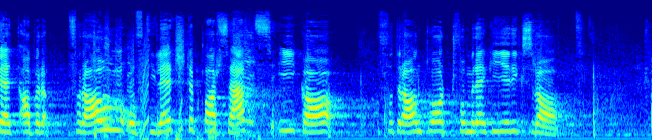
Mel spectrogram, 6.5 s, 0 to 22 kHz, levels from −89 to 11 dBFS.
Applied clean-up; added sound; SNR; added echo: none; Scratching (performance technique); 13 dB; none.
